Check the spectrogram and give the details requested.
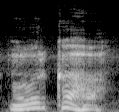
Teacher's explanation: We have a preceding r. There's a r in between the long u sound and the ka, and that r we place on the top there.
